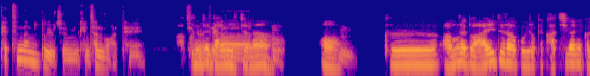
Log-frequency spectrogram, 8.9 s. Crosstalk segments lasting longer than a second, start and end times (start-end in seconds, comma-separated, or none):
2.8-4.1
